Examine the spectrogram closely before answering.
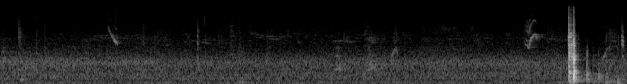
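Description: A few faint, high, short bird chirps. About a second before the end there is one sharp, loud knock.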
